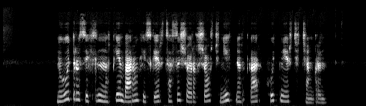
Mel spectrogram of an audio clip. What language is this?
Mongolian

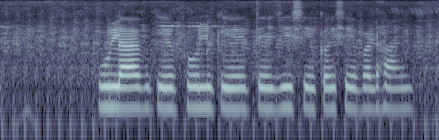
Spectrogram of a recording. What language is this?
Bhojpuri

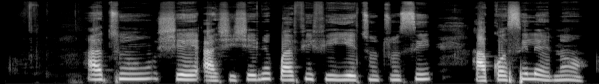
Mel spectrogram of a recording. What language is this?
Yoruba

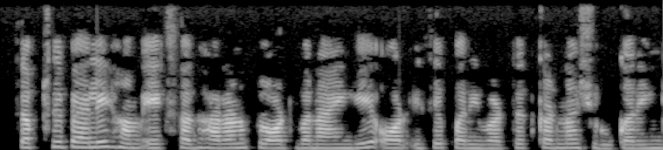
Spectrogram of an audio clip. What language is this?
Hindi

